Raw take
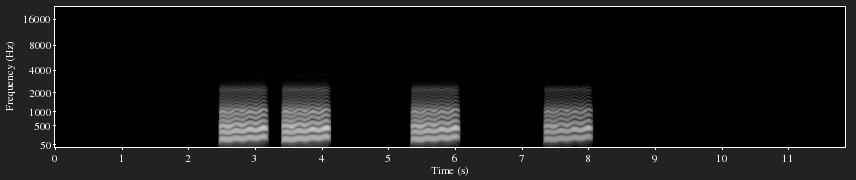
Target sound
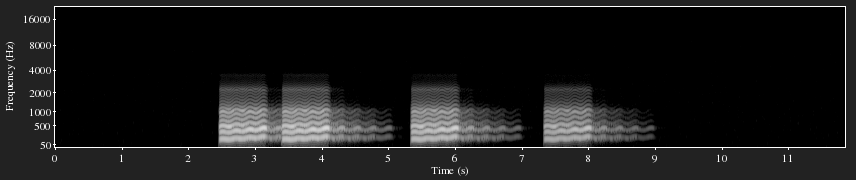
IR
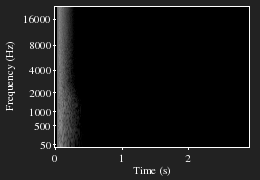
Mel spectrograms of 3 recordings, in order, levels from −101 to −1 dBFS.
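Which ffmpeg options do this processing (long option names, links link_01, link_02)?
-filter_complex "[0:a]asplit=2[link_01][link_02];[link_02]adelay=235,lowpass=frequency=960:poles=1,volume=-19dB,asplit=2[link_03][link_04];[link_04]adelay=235,lowpass=frequency=960:poles=1,volume=0.5,asplit=2[link_05][link_06];[link_06]adelay=235,lowpass=frequency=960:poles=1,volume=0.5,asplit=2[link_07][link_08];[link_08]adelay=235,lowpass=frequency=960:poles=1,volume=0.5[link_09];[link_01][link_03][link_05][link_07][link_09]amix=inputs=5:normalize=0,asplit=2[link_10][link_11];[1:a]atrim=start_sample=2205[link_12];[link_11][link_12]afir=irnorm=-1:irlink=0,volume=-22.5dB[link_13];[link_10][link_13]amix=inputs=2:normalize=0,volume=5dB"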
